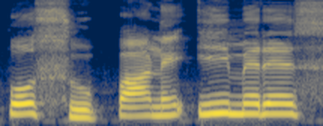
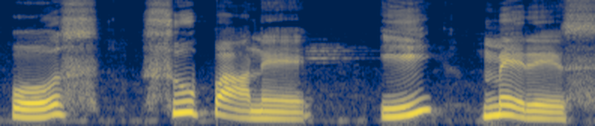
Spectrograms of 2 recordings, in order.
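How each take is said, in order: First: পোস সুপানে ই মেরেস run together in one flow; whole Greek phrase in one breath. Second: পোস, সুপানে, ই, মেরেস said apart with pauses; slow word-by-word Greek drill. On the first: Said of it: "আর যদি এই শব্দগুলো আমরা একসাথে বলি". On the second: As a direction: break পোস সুপানে ই মেরেস into single words. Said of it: "এখানে যদি আমরা ভেঙে ভেঙে বলি". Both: Shown as a demonstration.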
